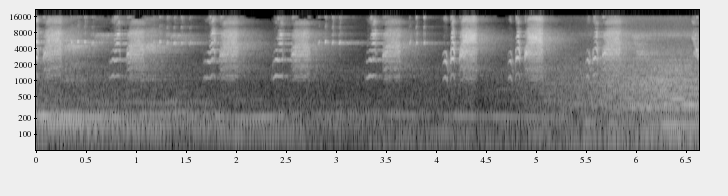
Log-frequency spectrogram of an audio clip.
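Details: Long-tailed shrike imitating the fighting call of a tree sparrow. Bursts of harsh, chirpy notes come in uneven clusters against a steady low hum and noisy background.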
